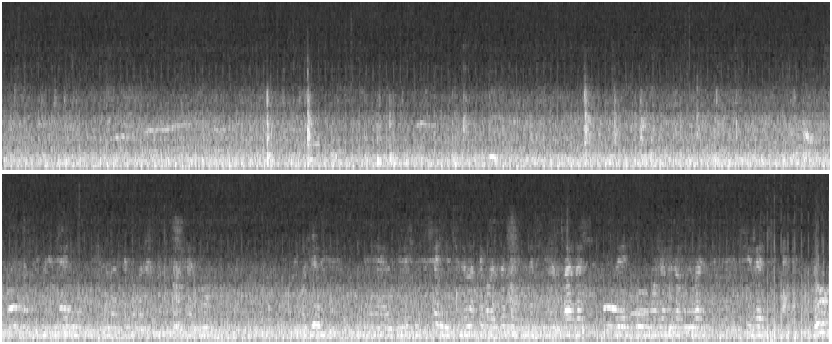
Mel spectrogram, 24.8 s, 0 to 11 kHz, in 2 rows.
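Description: Indistinct voices over a steady background rumble, from an old audio cassette recording. It is muffled, with nothing above about 2 kHz. The speech-like sounds become more frequent in the second half.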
